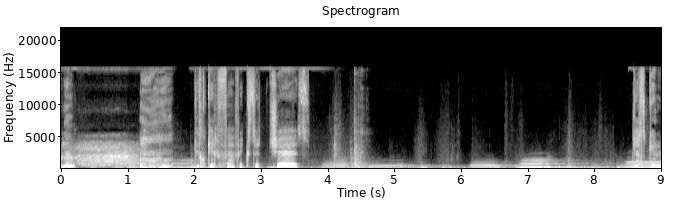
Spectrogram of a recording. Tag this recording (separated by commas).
kid speaking, Music, Speech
